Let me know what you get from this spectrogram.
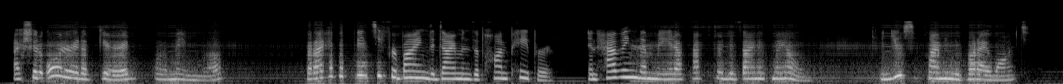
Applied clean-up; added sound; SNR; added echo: neural separator model SepFormer DNS4.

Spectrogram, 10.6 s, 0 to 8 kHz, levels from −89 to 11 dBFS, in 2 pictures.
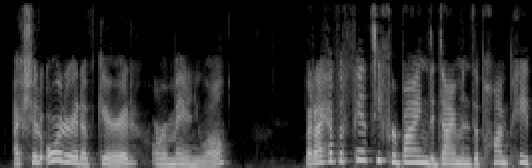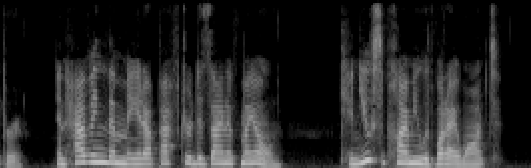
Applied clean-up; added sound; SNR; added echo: none; none; none; none.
